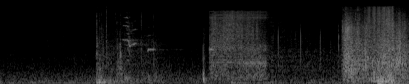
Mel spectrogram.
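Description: Glass doors swing open.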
